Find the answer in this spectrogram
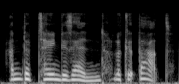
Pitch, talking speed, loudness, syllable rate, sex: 215 Hz, 235 wpm, -18 LUFS, 6.0 syllables/s, female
